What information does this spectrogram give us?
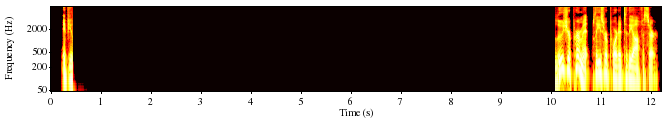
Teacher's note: Put a clear vocal stress on the verb report and make sure the T at the end of permit is crisp.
